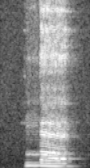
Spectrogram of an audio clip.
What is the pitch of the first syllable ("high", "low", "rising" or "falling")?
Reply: low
